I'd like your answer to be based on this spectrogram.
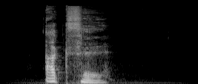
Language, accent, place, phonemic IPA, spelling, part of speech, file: German, Germany, Berlin, /ˈaksəl/, Achsel, noun, De-Achsel.ogg
- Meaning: 1. armpit, axilla (cavity under the shoulder) 2. shoulder; shoulder joint (see usage notes below)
